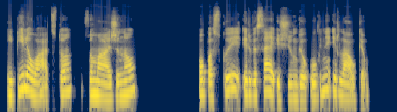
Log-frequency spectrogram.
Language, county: Lithuanian, Kaunas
